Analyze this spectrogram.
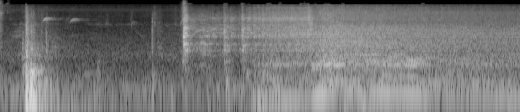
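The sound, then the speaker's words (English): A van engine cranks and turns over after a couple of sharp clunks, then rumbles and revs up steadily as the van pulls away from the parking lot of a commercial fishing store in Portsmouth, loud with no voices. “Get in the van and be quick about it.”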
